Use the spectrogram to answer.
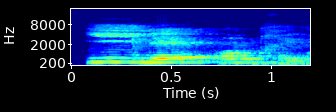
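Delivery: slow, loud and high, entré stretched; teacher stressing a model sentence; emphasized example. Shown as a demonstration. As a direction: hold each word of "Il est entré" out for the class. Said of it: "هذا راه الدري".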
